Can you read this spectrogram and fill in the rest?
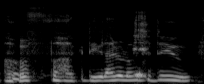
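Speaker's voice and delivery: high, helpless mock panic; mock distressed. Dreamer finding friend's leg cut off, mock distress. Retold dismay at friend's injury.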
